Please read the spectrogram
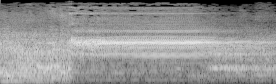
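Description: Gym scoreboard buzzer sounding one steady, high-pitched blast of about a second, starting about half a second in, over crowd chatter. It signals the end of a timeout as the team breaks its huddle.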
